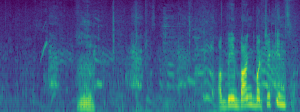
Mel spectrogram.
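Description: Chickens cluck nearby.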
